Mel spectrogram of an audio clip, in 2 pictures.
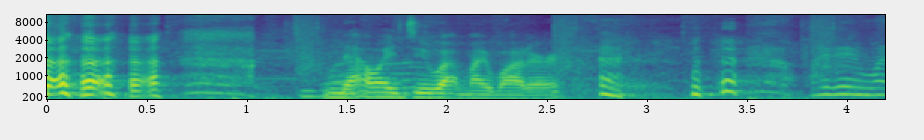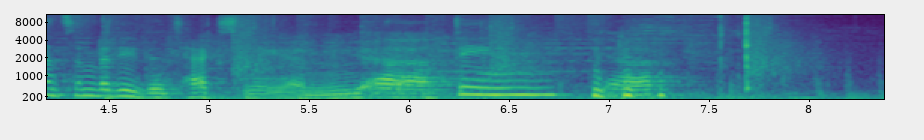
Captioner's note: laughs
